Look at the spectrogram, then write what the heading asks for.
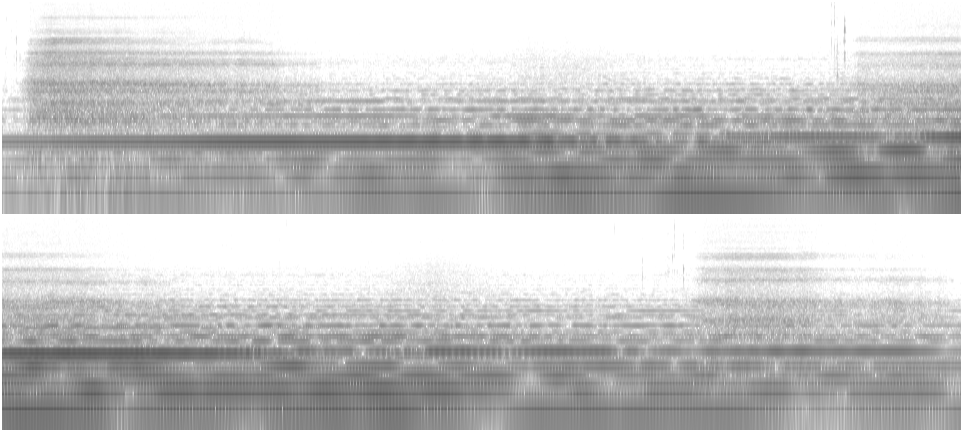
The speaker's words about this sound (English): And taking a few nice deep long breaths.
